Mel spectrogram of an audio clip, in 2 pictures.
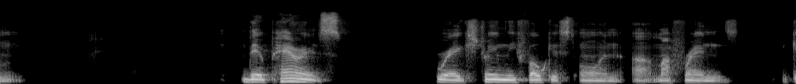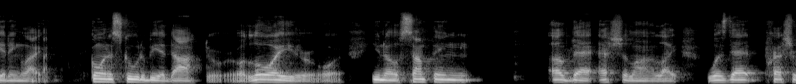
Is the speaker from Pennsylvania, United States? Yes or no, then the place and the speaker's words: no; Washington, District of Columbia, United States; moved away; I'm from Washington, D.C. originally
